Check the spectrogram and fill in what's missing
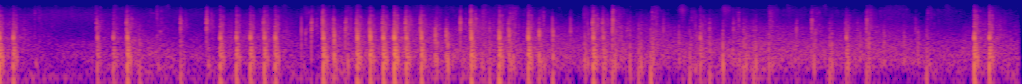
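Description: Rapid bursts of automatic gunfire in a tactical military shooter game, dense sharp cracks repeating steadily throughout, with occasional single shots between bursts and no talking.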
